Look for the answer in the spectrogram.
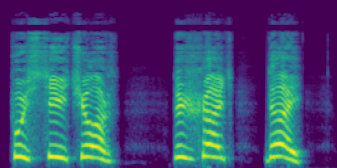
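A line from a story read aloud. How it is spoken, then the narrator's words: Hoarse wheezing. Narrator (Russian): просипел белобрысый побелевшими губами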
